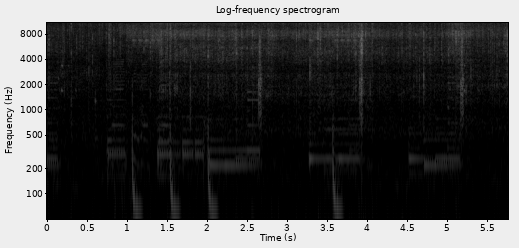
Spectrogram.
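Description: Fried rice and shrimp sizzling in a hot cast-iron skillet while being stirred and turned with metal tongs. Background music with a regular beat plays underneath.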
